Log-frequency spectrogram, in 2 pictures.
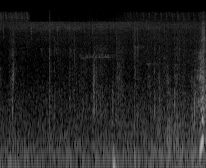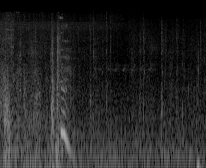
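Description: Footsteps splash on wet ground.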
